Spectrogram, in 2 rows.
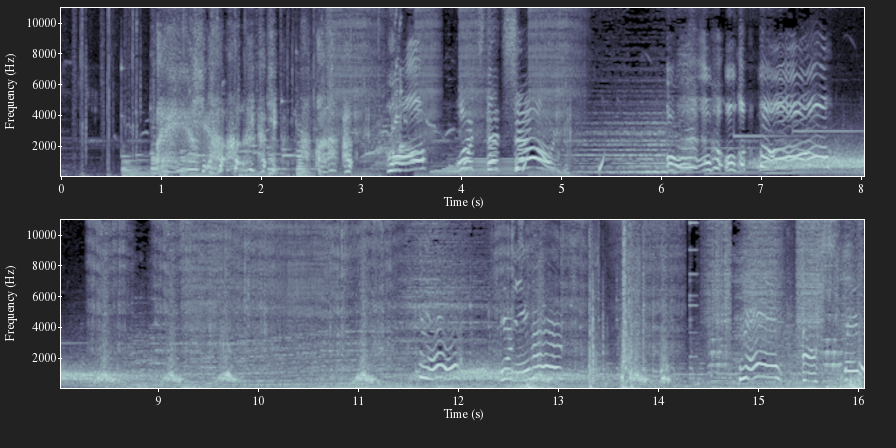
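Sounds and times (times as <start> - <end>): electrical crackle with snaps: 0.0 - 5.5, 8.3 - 14.8
background music: 0.6 - 16.0.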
